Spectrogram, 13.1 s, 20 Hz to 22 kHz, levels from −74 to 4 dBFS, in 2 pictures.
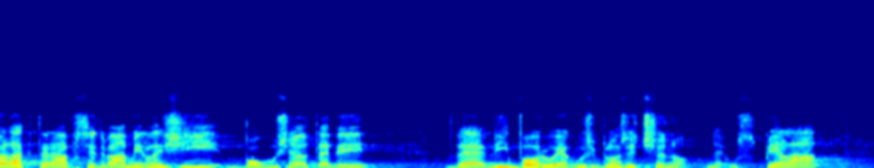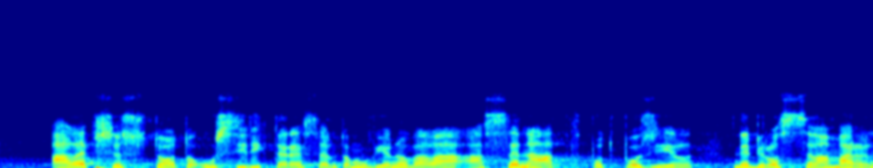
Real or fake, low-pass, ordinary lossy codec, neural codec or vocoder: fake; 7.2 kHz; Opus, 24 kbps; codec, 16 kHz, 16 kbps, FreqCodec, larger model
